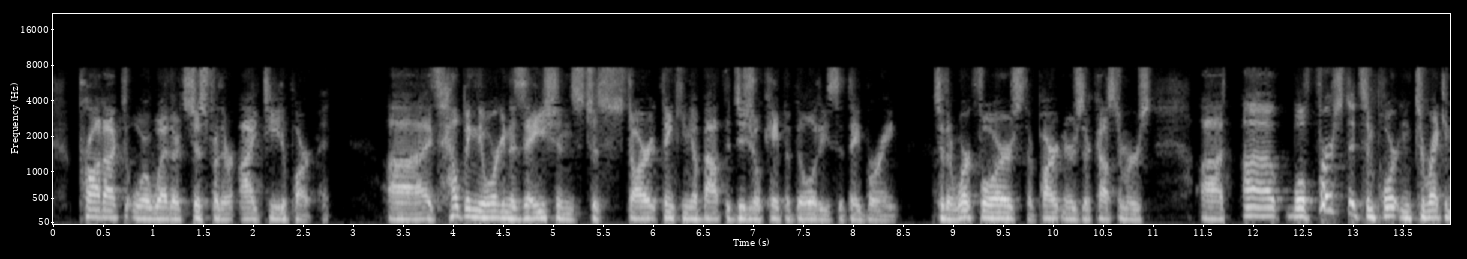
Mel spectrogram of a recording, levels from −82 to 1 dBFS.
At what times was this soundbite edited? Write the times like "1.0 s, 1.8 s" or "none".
8.8 s, 11.7 s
